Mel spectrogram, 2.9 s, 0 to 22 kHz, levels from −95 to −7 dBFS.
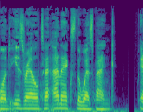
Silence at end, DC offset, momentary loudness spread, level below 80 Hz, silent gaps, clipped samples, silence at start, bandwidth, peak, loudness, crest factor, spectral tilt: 0 s; under 0.1%; 8 LU; -48 dBFS; 2.57-2.68 s; under 0.1%; 0 s; 17 kHz; -4 dBFS; -21 LUFS; 18 dB; -3.5 dB/octave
